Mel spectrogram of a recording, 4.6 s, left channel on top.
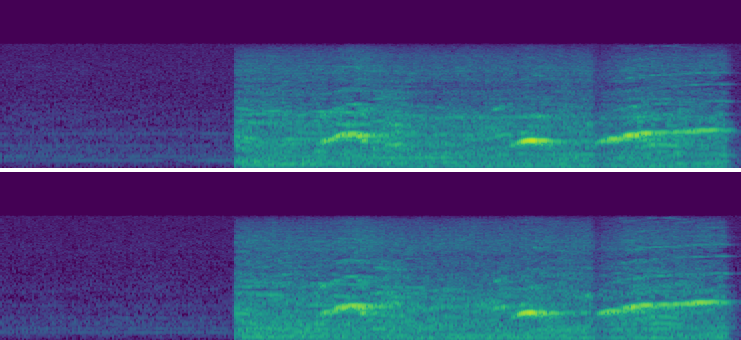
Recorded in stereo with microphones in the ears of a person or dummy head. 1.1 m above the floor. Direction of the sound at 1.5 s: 15° right (ahead or behind).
